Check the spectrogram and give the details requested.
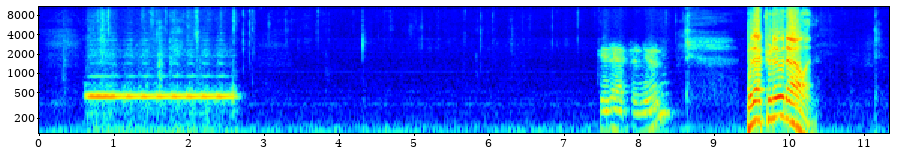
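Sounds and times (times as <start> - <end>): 
telephone call electronic ringback tone: 0.6 - 2.7
speech: 7.5 - 8.6, 9.5 - 10.4.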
